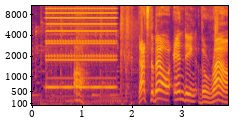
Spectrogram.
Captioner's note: bell ringing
